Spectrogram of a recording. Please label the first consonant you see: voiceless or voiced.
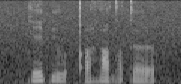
voiceless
